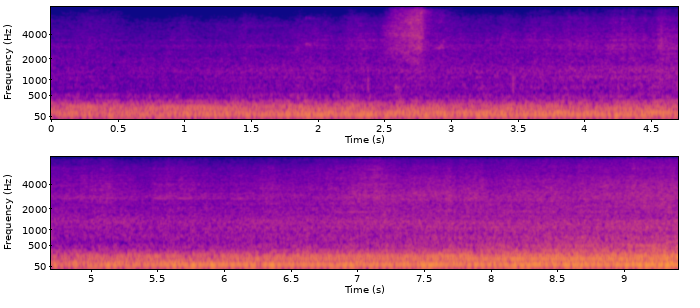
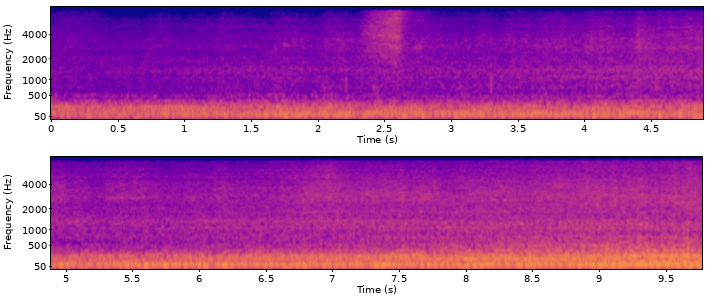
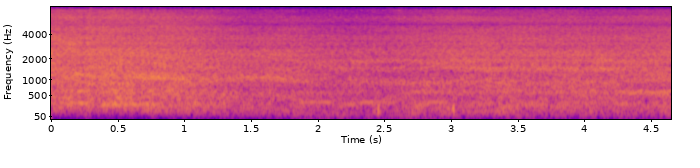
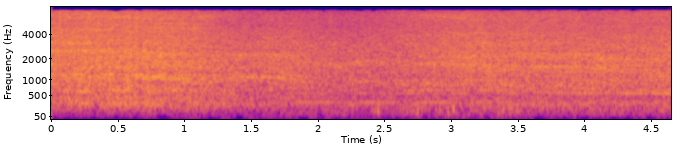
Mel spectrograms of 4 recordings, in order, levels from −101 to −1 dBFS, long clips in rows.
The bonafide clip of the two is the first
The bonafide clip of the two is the second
